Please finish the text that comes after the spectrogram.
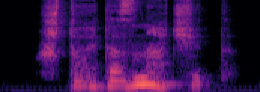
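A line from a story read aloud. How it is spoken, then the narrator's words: Girl whispering. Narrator (Russian): шепнула девушка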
